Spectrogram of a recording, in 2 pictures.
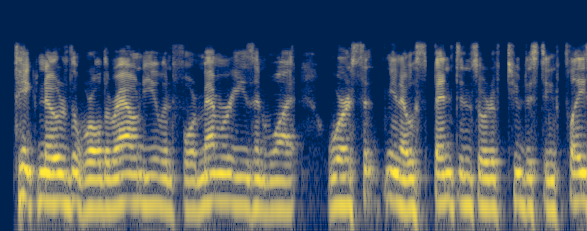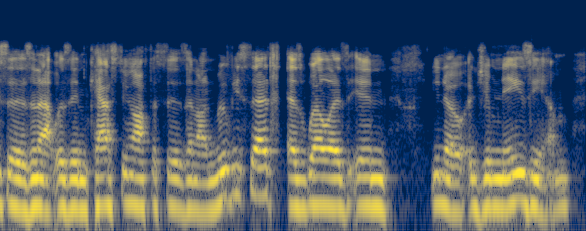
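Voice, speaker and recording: Her voice is very deep and low for a woman. The intonation stays monotone and flat. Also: moderate pace. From Los Angeles. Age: 40s. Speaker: guest. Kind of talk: casual chat. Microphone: switched rooms to avoid echo.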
